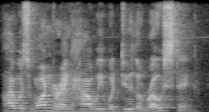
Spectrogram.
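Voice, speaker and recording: Man doing a curious young boy, storybook, raised pitch, bright, questioning, earnest, practical. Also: normal speed, close to an everyday voice. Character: curious, practical, doubtful young boy talking to his dad. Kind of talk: children's storybook reading.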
